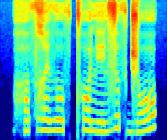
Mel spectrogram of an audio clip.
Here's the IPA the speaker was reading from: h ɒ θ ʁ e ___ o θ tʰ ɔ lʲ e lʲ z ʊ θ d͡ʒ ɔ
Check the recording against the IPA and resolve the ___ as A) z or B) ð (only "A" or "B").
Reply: B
